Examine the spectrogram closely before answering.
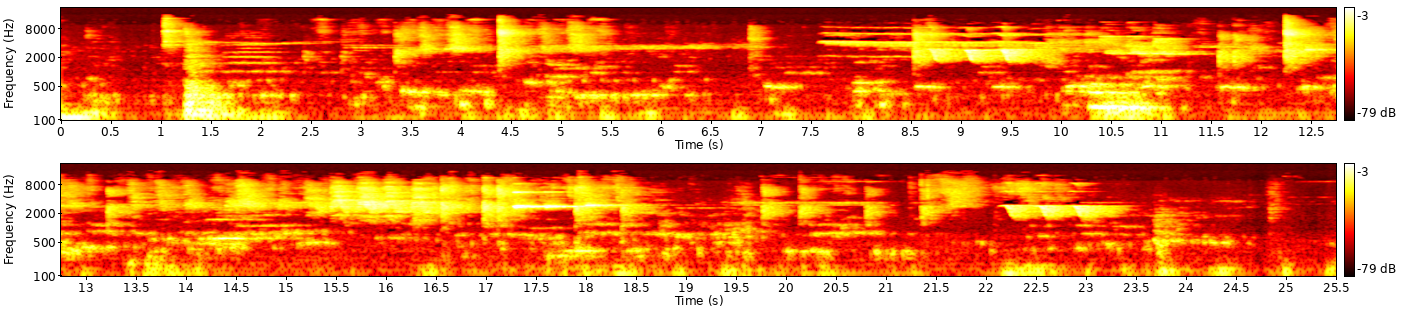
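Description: Chalk taps and squeaks on a blackboard.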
